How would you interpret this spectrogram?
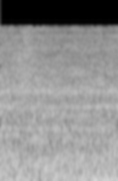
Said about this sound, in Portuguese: Esse barulho que vocês estão ouvindo aqui é o som do moedor de café, que eu vou até sair de perto porque eu sou alérgico.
